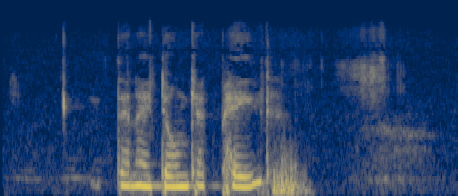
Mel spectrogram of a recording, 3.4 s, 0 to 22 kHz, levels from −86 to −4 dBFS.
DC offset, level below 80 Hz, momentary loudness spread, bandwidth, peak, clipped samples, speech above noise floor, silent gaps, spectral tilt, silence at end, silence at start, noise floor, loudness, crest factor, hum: under 0.1%; -52 dBFS; 19 LU; 13 kHz; -6 dBFS; under 0.1%; 32 dB; none; -6.5 dB/octave; 0.55 s; 0.5 s; -53 dBFS; -22 LUFS; 20 dB; none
